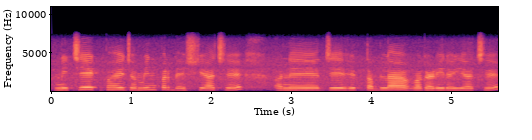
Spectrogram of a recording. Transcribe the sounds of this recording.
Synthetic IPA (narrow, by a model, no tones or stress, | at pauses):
nit͡ʃeːkbʱajd͡ʒəminpəɾbɛʃjat͡ʃʰe | əned͡ʒet̪əblaʋəɡaɽiɾəɦjat͡ʃʰe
